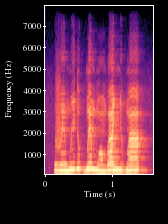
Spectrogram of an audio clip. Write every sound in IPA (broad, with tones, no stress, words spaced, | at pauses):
ve˧mi˦ɗu˧ɡ͡bɛ̃˦ bɔ̃˨ba˧ ɲɨ˧ bã˦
